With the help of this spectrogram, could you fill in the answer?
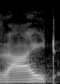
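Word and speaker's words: right: similarly देखो य प आर आई के बाद जी एच टी जी एच टी तो केवल किसका प्रोनंसिएशन लेना है टी ठीक है तो राइट और आई को क्या पढ़ना है आई को क्या पढ़ना है आई राई राइट नाइट फाइट े अपन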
